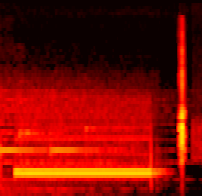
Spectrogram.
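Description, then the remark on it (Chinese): A steady, unbroken telephone receiver tone hums at a mid pitch for about two seconds, then cuts off with a click, followed by one short, sharp electronic blip, after the handset is picked up to hang it up properly and the redial button is pressed by accident. “一阵细微的声音从电话里传来，我望向电话，发现好像并没有挂好，于是便走了过去，拿起听筒，准备把它重新挂上的时候，可手指不小心却点到了重播键上，我愣住了。”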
